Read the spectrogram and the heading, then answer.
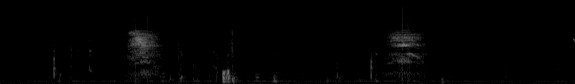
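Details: Eurasian eagle-owl on a webcam during feeding, 29 May 2011: a pair of breathy, noisy hisses about two and a half seconds apart over a background of soft rustling, scraping and ticking movements and a constant low electrical hum.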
